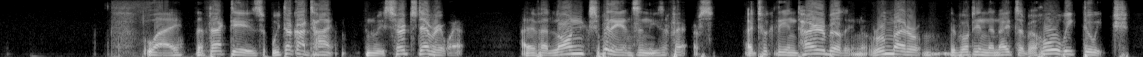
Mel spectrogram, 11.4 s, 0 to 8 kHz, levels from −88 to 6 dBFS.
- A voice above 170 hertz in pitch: No, medium, 140 Hz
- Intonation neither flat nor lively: No, wide, 6.0 semitones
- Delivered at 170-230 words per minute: Yes, average, 195 wpm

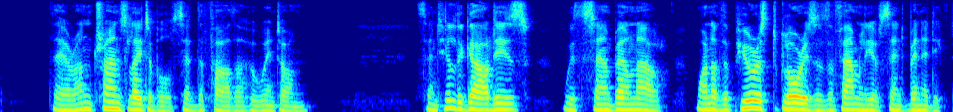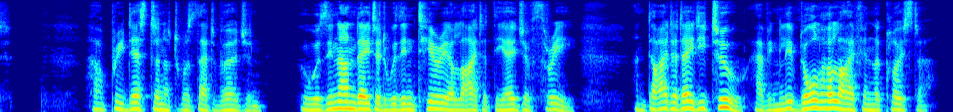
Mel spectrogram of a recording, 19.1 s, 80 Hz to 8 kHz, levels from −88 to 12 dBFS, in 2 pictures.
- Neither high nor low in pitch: Yes, medium, 145 Hz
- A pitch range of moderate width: Yes, average, 3.5 semitones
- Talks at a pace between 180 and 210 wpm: Yes, average, 185 wpm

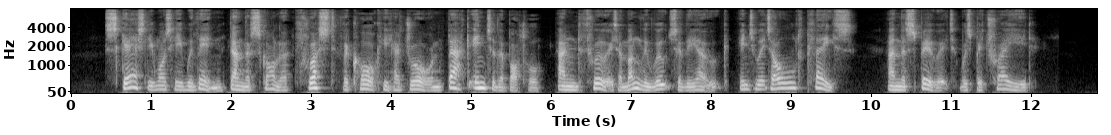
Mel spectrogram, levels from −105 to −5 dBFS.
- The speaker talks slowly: No, average, 165 wpm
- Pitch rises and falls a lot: Yes, wide, 6.3 semitones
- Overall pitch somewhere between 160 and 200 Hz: No, low, 135 Hz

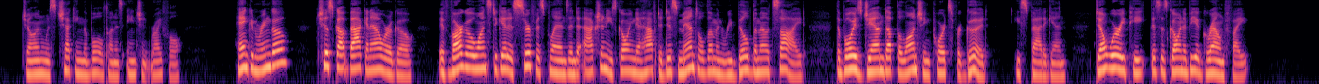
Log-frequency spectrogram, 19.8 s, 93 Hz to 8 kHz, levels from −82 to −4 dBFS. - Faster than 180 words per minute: Yes, average, 190 wpm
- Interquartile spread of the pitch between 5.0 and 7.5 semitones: No, average, 3.7 semitones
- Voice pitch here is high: No, medium, 180 Hz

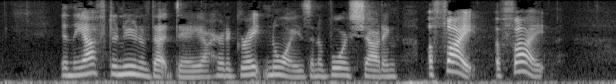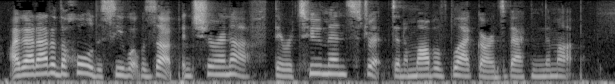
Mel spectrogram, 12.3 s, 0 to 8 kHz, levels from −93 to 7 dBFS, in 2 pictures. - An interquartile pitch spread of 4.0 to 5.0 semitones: Yes, average, 4.5 semitones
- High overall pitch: Yes, high, 210 Hz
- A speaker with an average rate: No, fast, 225 wpm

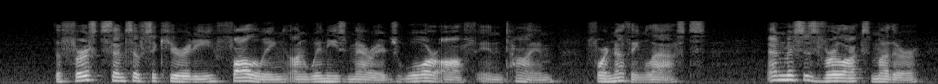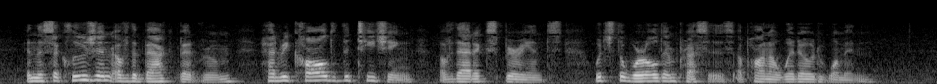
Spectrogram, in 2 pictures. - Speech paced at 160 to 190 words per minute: No, slow, 135 wpm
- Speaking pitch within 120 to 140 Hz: Yes, low, 135 Hz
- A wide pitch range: No, average, 4.9 semitones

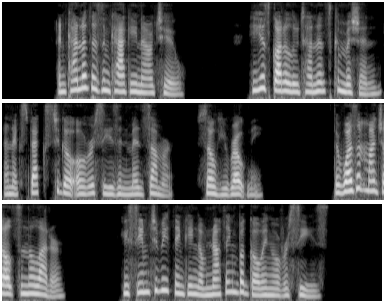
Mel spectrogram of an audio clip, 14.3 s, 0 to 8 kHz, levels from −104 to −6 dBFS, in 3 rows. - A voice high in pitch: Yes, high, 235 Hz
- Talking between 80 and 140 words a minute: No, average, 170 wpm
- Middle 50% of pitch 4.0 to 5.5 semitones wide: Yes, average, 5.0 semitones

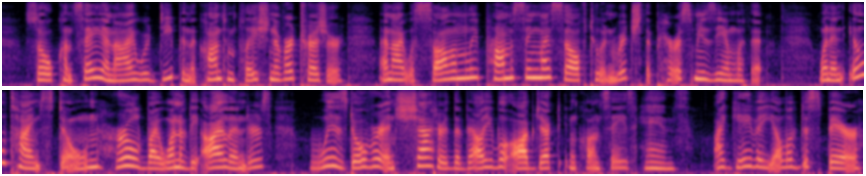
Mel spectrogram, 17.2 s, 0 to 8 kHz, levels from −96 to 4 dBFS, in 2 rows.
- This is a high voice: Yes, high, 230 Hz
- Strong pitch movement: No, average, 3.8 semitones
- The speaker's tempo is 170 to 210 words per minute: Yes, average, 180 wpm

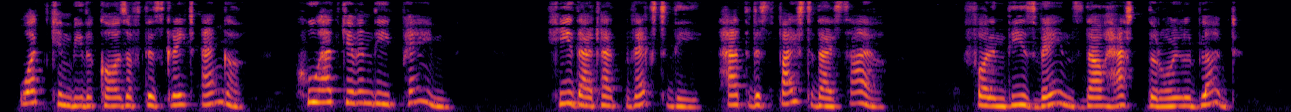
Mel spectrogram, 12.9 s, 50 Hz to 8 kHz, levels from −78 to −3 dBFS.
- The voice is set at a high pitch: Yes, high, 235 Hz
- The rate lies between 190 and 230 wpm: No, average, 150 wpm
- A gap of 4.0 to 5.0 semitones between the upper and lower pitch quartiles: Yes, average, 4.3 semitones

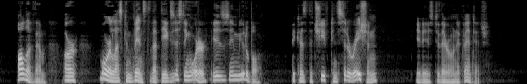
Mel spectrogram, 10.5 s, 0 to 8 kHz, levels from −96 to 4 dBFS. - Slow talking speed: Yes, slow, 130 wpm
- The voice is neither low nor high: No, low, 120 Hz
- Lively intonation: Yes, wide, 7.4 semitones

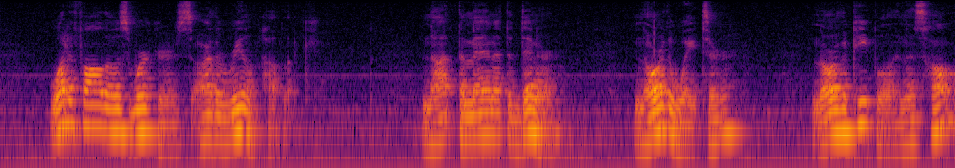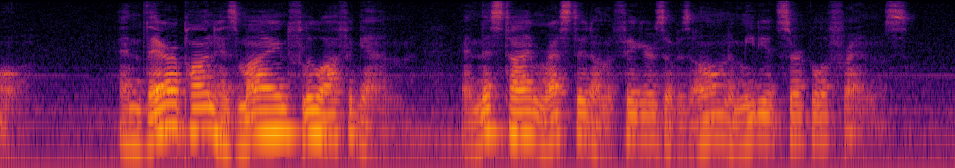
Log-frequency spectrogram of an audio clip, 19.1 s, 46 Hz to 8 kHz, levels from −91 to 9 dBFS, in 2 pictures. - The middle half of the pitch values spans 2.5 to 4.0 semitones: No, average, 4.4 semitones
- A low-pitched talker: Yes, low, 115 Hz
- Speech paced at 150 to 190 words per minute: No, average, 140 wpm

